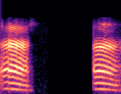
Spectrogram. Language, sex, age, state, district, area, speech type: Malayalam, female, 60+, Kerala, Thiruvananthapuram, rural, conversation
